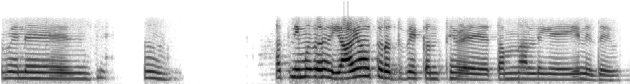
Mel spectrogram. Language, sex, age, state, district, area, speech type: Kannada, female, 60+, Karnataka, Gadag, rural, conversation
